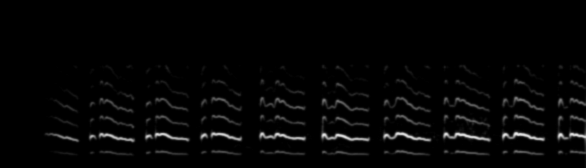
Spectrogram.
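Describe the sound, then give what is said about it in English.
A killdeer, a large plover, calls over and over, a rapid series of about ten shrill, high-pitched two-part notes with a slight downward slur, loud and clear with no talking. “This month, we're talking about the killdeer, correct?”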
